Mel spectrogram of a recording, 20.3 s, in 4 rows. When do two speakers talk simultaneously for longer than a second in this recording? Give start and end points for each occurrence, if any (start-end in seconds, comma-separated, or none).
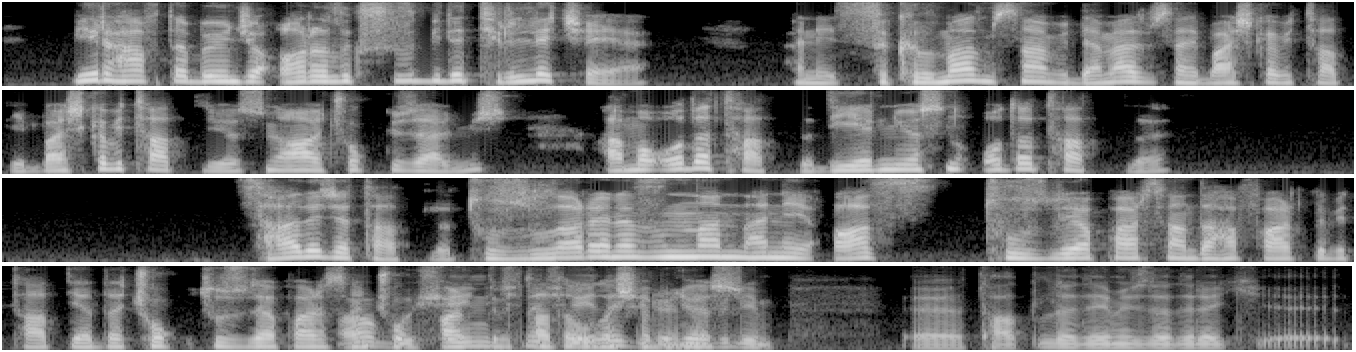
16.5-18.1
